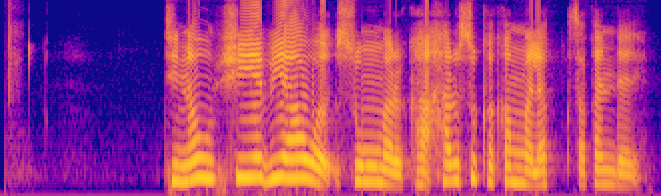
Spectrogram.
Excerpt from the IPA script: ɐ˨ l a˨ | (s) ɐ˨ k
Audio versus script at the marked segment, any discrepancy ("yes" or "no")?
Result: no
